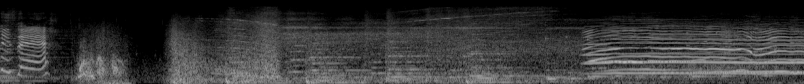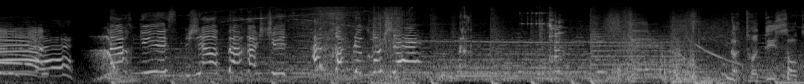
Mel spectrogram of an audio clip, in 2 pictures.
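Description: Cartoon soundtrack: background action music with sound effects, and about six seconds in a long, wavering high-pitched cry lasting some three seconds.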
